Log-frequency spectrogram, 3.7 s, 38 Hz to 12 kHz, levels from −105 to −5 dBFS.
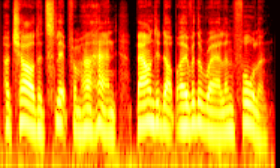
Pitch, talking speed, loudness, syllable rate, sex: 150 Hz, 225 wpm, -18 LUFS, 5.5 syllables/s, male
